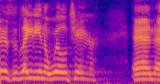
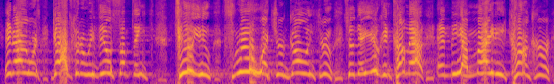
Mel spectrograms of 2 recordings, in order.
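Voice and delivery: full-force preaching; 8 semitones higher, 6 dB louder than usual. Real, not acted. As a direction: hammer each line at the congregation.

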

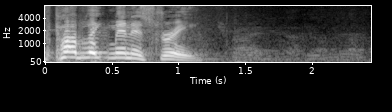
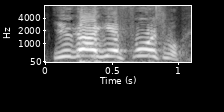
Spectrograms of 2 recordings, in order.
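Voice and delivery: ordinary talk

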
